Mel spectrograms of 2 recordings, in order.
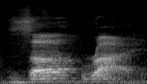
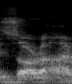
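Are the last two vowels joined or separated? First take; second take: joined; separated. First: The vowels are blended into one syllable. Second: The vowels are said as separate syllables. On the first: The speaker calls it right. "We said Zarai" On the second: The speaker calls it wrong. "you don't want to say Zara I"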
